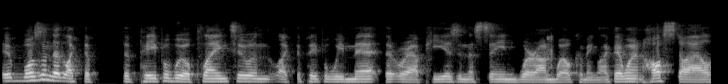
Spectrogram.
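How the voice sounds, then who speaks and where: A dark, mellow-toned man with an Australian accent, fairly quick and fairly even in intonation. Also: medium pitch for a man. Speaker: metalcore guitarist. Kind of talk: interview.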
